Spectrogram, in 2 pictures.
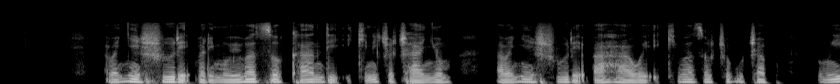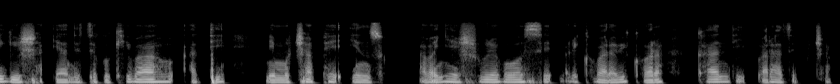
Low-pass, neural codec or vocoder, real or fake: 7.2 kHz; none; real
